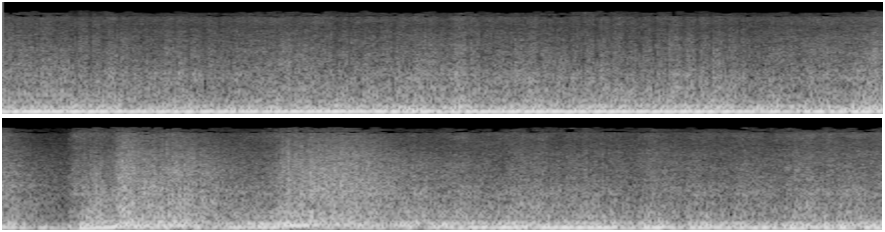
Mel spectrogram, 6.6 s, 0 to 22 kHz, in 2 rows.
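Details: Barn-find Monte Carlo SS with a 383 V8, revived. A deep, steady rumble with a brief dip and blip of revs, then settling back to an even, healthy run.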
